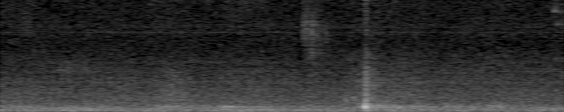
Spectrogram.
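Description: A chess piece is set down on a wooden board with a sharp click.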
